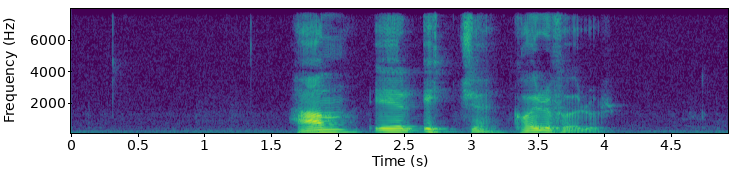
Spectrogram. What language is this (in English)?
Faroese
